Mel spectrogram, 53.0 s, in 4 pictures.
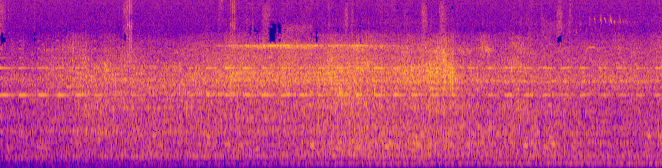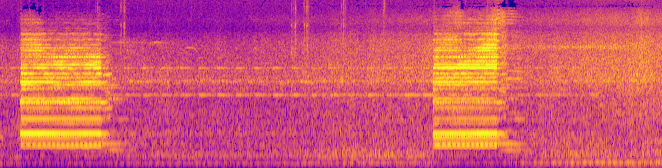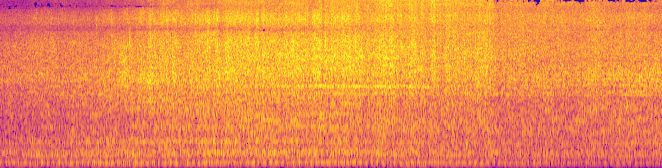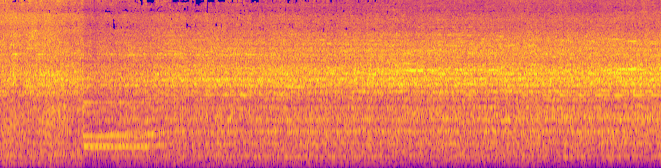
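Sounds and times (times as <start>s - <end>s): diesel locomotive engines: 0.0s - 52.9s
train wheels on rails: 0.0s - 52.9s
train air horn blasts: 13.6s - 15.8s, 21.9s - 23.8s, 41.3s - 43.2s.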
